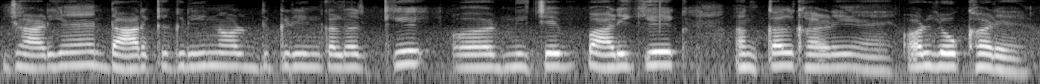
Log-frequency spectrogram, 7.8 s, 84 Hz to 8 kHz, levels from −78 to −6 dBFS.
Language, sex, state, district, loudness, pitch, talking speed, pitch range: Maithili, male, Bihar, Saharsa, -17 LUFS, 215 Hz, 155 wpm, 210-225 Hz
